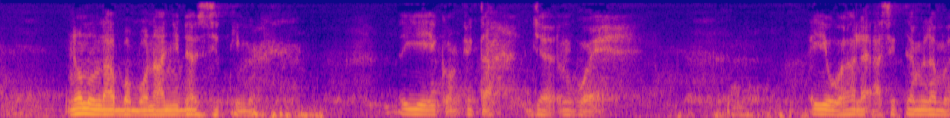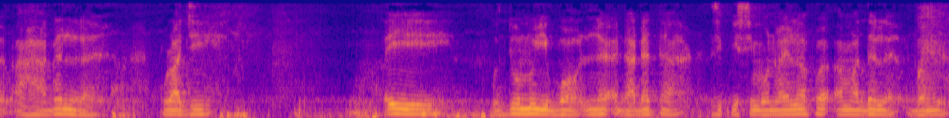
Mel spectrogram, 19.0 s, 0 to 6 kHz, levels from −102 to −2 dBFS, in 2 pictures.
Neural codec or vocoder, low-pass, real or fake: codec, 16 kHz, 8 kbps, FunCodec, trained on LibriTTS, 25 frames a second; 5.4 kHz; fake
